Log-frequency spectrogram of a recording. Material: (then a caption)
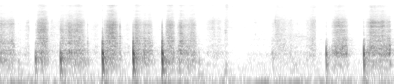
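Cardboard. A white chalk stick held in the fingers scratches steadily across a flat brown cardboard box surface as it forms letters. The sound is a quiet series of short, dry, bright scraping strokes with a faint midrange tone, separated by brief pauses.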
